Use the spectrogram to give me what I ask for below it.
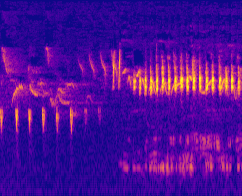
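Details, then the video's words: Bird singing in the wild: a series of sharp repeated chip notes, then a fast, loud, even trill of buzzy high notes repeated several times per second, with lower chattering underneath. "suara merdu burung dialam"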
